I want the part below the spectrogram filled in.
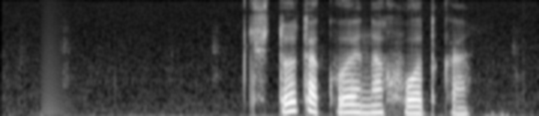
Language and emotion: Russian, neutral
